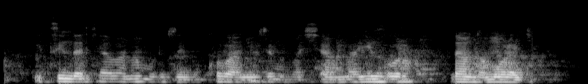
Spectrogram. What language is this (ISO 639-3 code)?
kin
